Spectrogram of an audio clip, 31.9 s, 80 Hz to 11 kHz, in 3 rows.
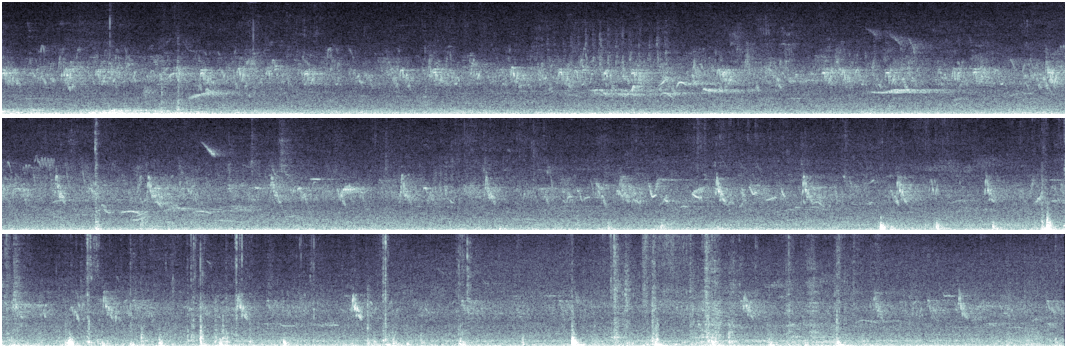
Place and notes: Großer Tiergarten, Straße des 17. Juni, Berlin - Berlin. Tiergarten – Am Neuen See
Standort: Bootssteg. Blick Richtung Nordwest.
Kurzbeschreibung: Café-Gäste, Vogelgezwitscher, Reinigung von Booten und Steg, Ausflügler.
Field Recording für die Publikation von Gerhard Paul, Ralph Schock (Hg.) (2013): Sound des Jahrhunderts. Geräusche, Töne, Stimmen - 1889 bis heute (Buch, DVD). Bonn: Bundeszentrale für politische Bildung. ISBN: 978-3-8389-7096-7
